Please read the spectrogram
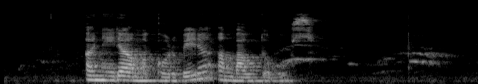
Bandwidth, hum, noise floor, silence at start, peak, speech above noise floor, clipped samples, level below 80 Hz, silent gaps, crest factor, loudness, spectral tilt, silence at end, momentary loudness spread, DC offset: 11.5 kHz; none; -58 dBFS; 0.85 s; -8 dBFS; 33 dB; under 0.1%; -62 dBFS; none; 20 dB; -26 LUFS; -5 dB/octave; 0.4 s; 21 LU; under 0.1%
